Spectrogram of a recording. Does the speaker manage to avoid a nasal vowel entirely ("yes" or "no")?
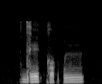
yes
